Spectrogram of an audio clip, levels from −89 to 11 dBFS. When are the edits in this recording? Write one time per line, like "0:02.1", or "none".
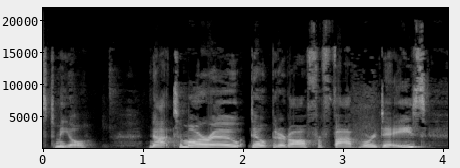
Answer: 0:02.0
